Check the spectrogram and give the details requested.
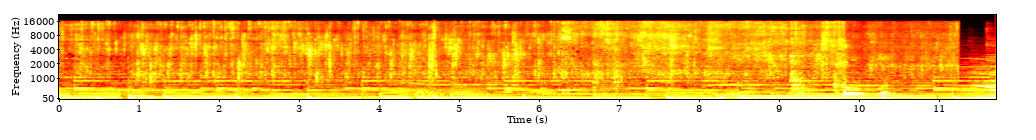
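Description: Chopped onion, chilli and tomato sizzling in hot oil in a kadai, with a metal spatula scraping and ticking against the pan as the mixture is stirred.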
